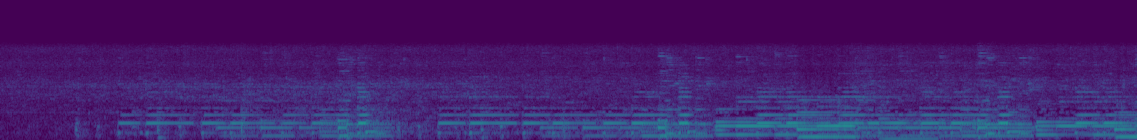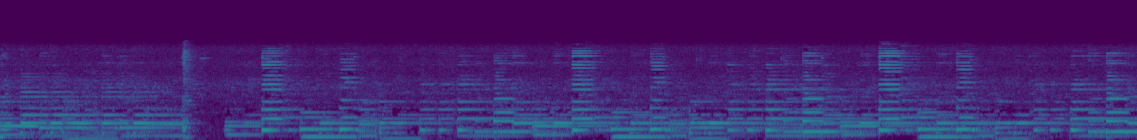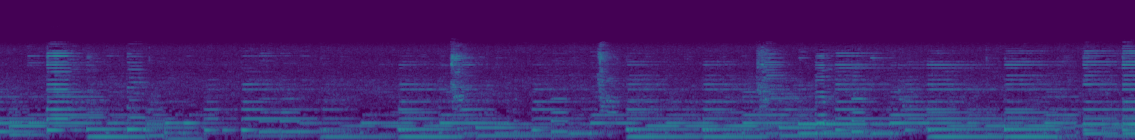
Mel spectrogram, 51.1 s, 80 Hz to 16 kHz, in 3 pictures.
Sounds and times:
Acoustic guitar: 0:00.0 - 0:51.1.

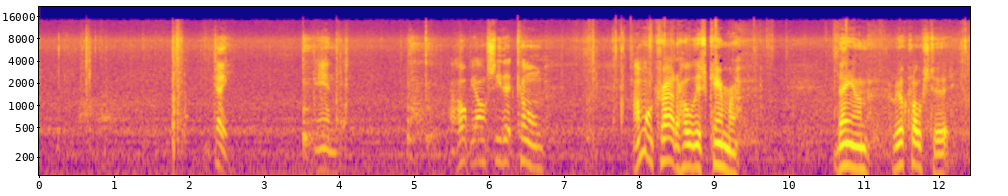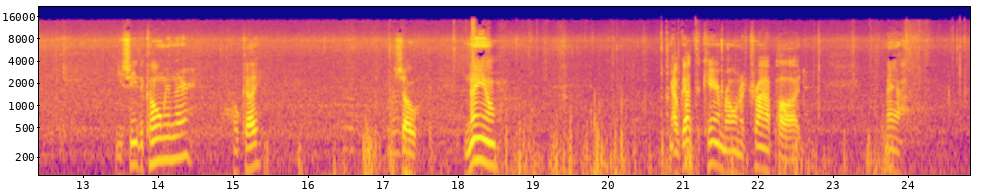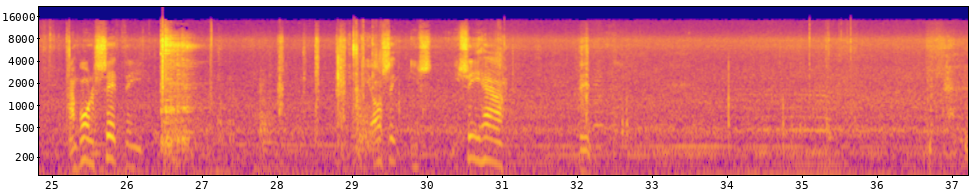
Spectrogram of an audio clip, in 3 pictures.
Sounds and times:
Bee, wasp, etc.: 0:00.0 - 0:37.2
Fly, housefly: 0:00.0 - 0:37.2.

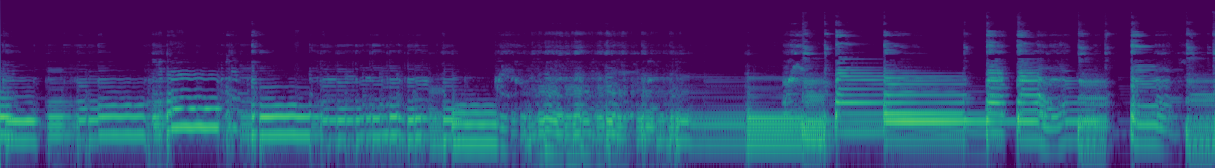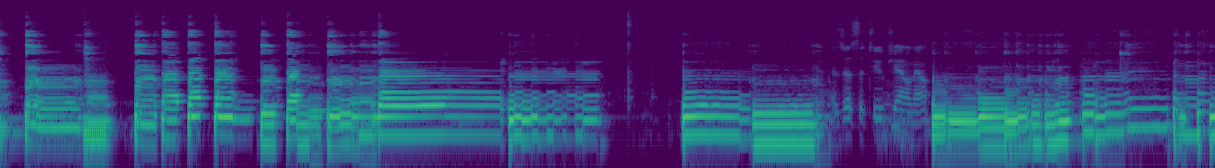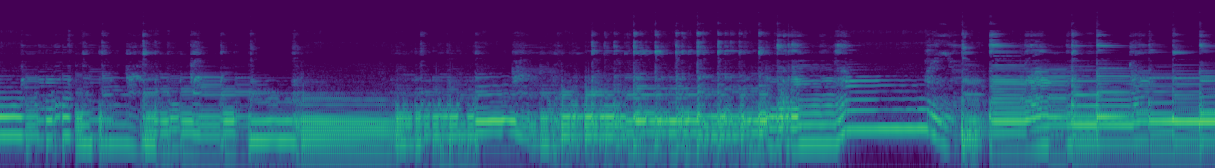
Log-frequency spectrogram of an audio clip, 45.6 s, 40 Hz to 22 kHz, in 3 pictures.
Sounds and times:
Bass guitar: 0:00.0 - 0:22.8, 0:23.7 - 0:25.7, 0:26.7 - 0:45.5
Electronic tuner: 0:00.0 - 0:25.6, 0:26.8 - 0:45.5.

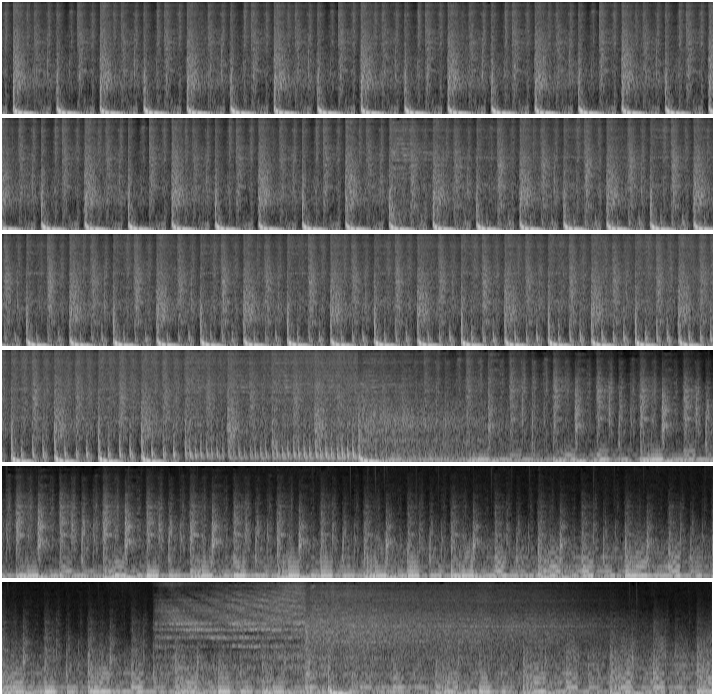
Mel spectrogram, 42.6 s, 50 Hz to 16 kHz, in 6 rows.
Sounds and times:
Trance music: 0:00.0 - 0:42.6.

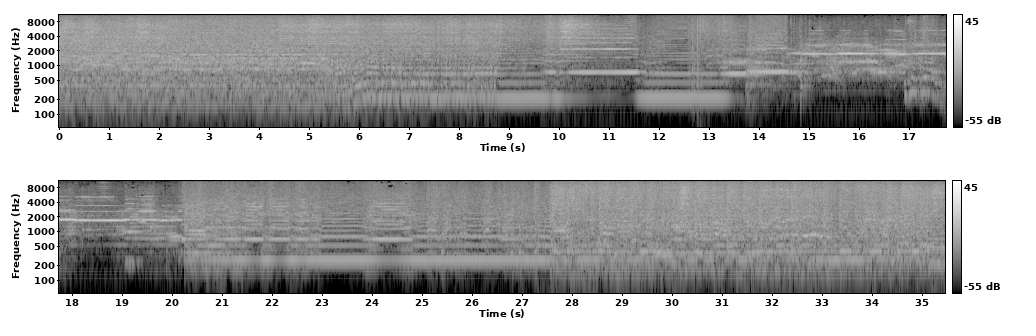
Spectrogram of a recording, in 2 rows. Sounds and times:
Inside, public space: 0:00.0 - 0:35.4
Theremin: 0:00.0 - 0:35.4
Speech: 0:16.9 - 0:17.8.

